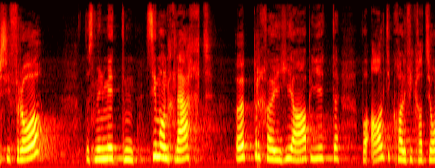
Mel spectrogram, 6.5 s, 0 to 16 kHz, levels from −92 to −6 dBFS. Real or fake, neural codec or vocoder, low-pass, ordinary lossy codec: real; none; 14.4 kHz; MP3, 64 kbps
